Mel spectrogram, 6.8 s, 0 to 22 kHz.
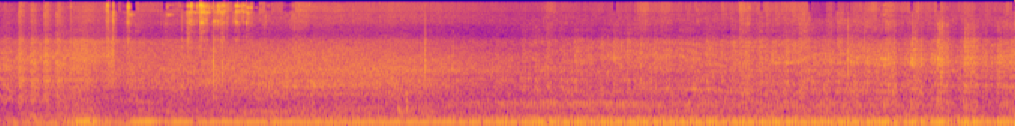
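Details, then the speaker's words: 2001 LB7 Duramax diesel with intermittently sticking number four injector, before diesel purge: idle rises and falls unevenly, about three pulses a second with rough clatter; hunting idle, cause unconfirmed, fuel pressure regulator on order. "I also have a fuel pressure regulator on the way as well so you can hear it surge"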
